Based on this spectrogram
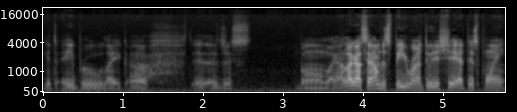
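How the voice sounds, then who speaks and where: A man talks at a fairly low pitch. His loudness swings a lot. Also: lively intonation. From Chicago, US Midwest. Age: 20s. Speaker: truck driver and vlogger. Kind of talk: casual vlog storytime. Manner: fast; animated.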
